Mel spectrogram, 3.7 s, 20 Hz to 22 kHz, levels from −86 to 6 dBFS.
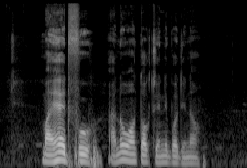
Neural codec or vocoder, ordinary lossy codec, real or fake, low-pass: none; none; real; none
